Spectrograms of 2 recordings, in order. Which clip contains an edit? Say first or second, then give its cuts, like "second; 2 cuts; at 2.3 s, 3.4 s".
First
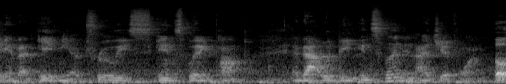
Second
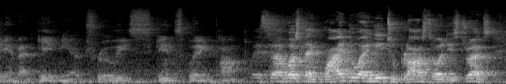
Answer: second; 1 cut; at 2.7 s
